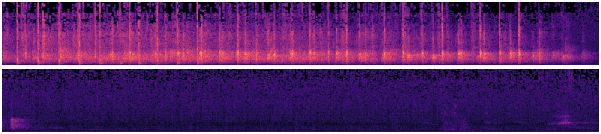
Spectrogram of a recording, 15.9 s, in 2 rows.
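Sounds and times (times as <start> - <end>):
audience applause: 0.0 - 8.4.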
